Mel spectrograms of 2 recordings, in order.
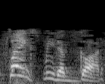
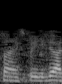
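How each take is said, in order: First: It is said with fervent, excited feeling. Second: It is said in a flat, matter-of-fact way. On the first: The thanks is heartfelt and overjoyed. The speaker calls it right. "He said, oh" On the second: The thanks is routine and casual. The speaker calls it wrong. "He wouldn't just say"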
